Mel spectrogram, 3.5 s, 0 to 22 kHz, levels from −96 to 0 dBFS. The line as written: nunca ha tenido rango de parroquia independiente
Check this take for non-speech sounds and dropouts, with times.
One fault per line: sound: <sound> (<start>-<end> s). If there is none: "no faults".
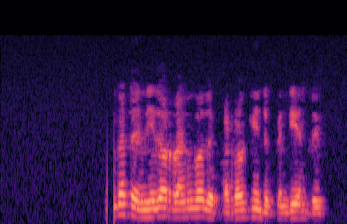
sound: dropout (1.1-1.1 s)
